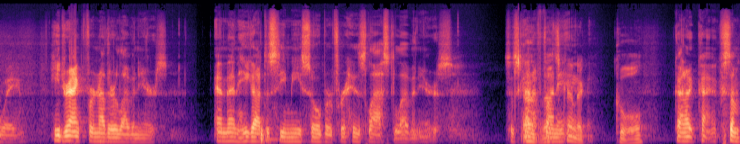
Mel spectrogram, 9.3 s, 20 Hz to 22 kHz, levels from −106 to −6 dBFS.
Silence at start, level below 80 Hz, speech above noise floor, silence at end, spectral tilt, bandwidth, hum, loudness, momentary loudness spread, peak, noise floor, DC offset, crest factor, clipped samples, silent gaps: 0 s; -62 dBFS; 33 dB; 0 s; -2.5 dB/octave; 19 kHz; none; -23 LUFS; 16 LU; -2 dBFS; -57 dBFS; under 0.1%; 22 dB; under 0.1%; none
